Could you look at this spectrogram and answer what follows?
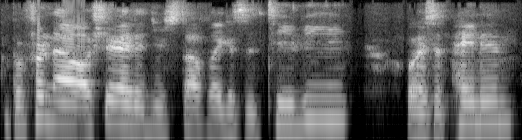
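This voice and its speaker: A young man hosting a casual screen-recorded software tutorial, hoarse and losing his voice, clearing his throat often between steps. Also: a little high, fairly quick, highs cut off. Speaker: tutorial host.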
